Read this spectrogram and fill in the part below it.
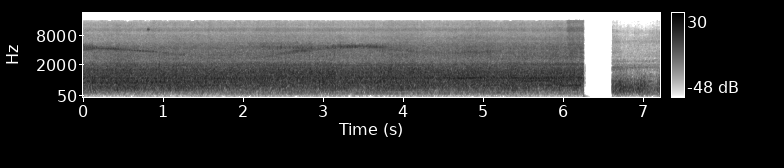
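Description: Heavy truck engines rumble loudly as a convoy drives past.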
